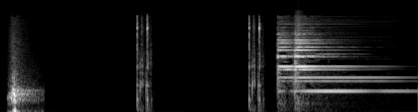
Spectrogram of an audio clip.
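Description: Subscribe-button animation sound effect: a short swoosh, then two pairs of quick clicks, then a bright bell ding that rings on and fades slowly. No sound from the game underneath.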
